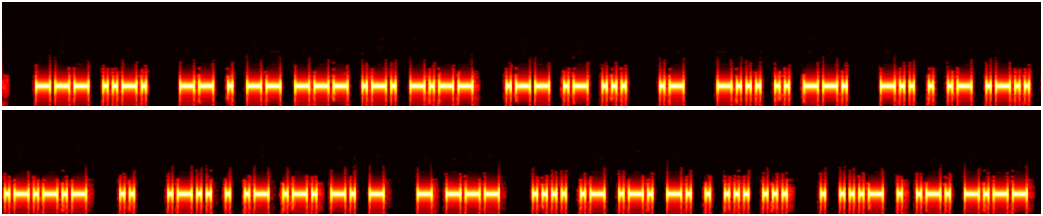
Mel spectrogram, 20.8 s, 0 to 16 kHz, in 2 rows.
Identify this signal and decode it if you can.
Morse code, heard as a keyed tone, about 25 wpm, 600 Hz. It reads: OF MEMORY WAS A BIG DEAL. I LEARNT TO HARNESS EVERY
